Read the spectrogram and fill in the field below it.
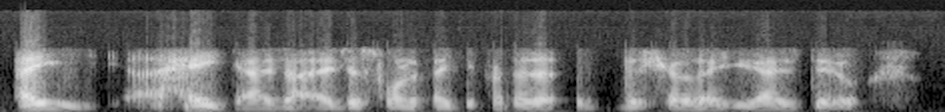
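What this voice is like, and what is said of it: Congested voice from a cold. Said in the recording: “That is a sexy, I have a cold voice.”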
